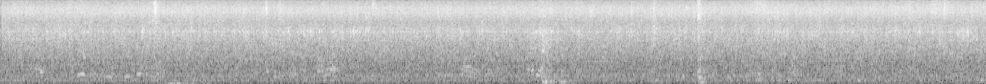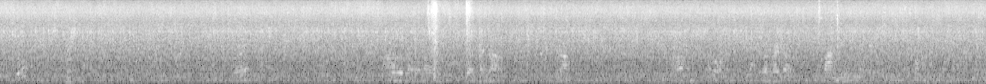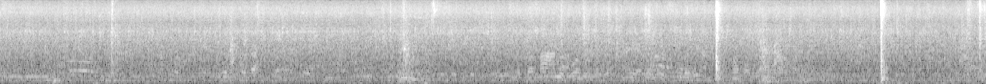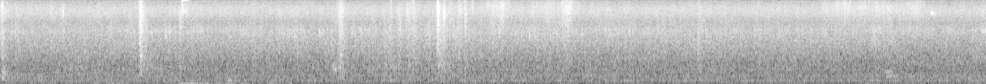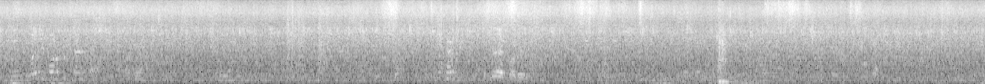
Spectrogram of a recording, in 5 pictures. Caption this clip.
Chinatown Fish Market (RT)
Inside a fish market in Chinatown New York City
people, new-york, tone, market, city, store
